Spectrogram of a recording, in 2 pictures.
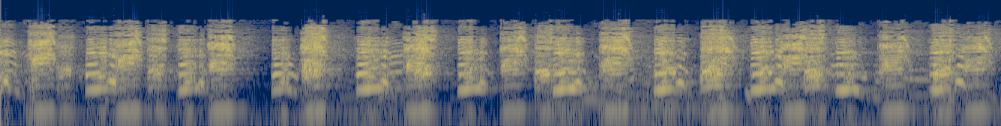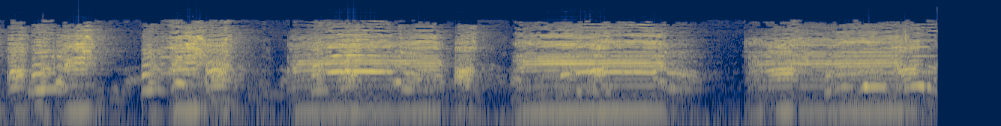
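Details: Territorial farm geese, noisy and aggressive, honking at visitors to defend the ground around the house; a rapid series of harsh nasal honks, then longer drawn-out blaring honks toward the end.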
